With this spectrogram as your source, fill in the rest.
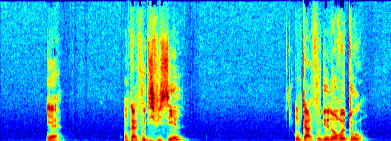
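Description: A young man speaks calmly and expressively into a close microphone, in short bursts with pauses.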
